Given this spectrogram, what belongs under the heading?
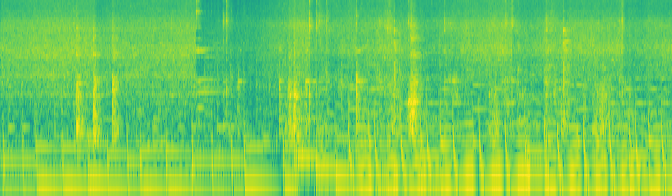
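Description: Ash gourd curry being stirred in a pan, with steady frying sizzle and soft scraping clicks from the spoon under a continuous layer of rhythmic background music.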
